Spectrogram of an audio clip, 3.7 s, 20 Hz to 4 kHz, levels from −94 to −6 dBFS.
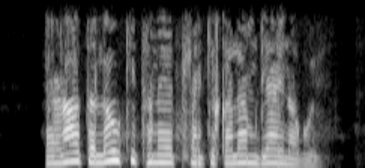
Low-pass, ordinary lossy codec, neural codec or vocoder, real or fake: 3.6 kHz; Opus, 64 kbps; none; real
